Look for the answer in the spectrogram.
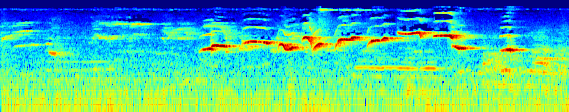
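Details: Oriental magpie-robin whose song is said to resemble a kitten meowing: after two quiet seconds, a run of bright, slurred whistled notes rising and falling in quick succession, then fading.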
